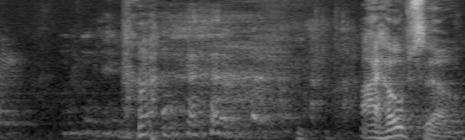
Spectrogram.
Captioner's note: group laughter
